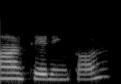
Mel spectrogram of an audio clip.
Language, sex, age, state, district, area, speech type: Tamil, female, 18-30, Tamil Nadu, Erode, rural, conversation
